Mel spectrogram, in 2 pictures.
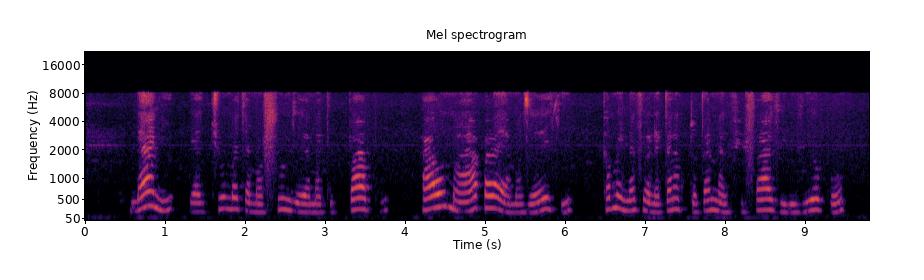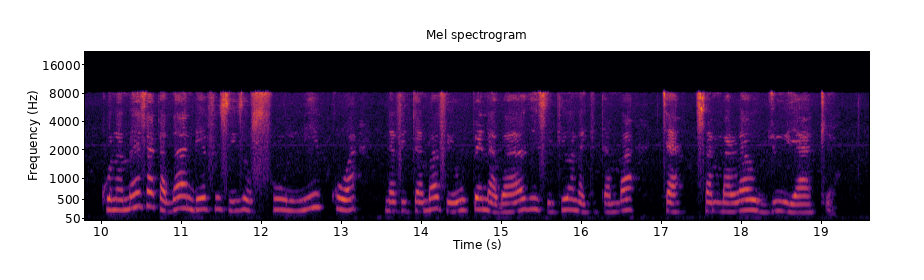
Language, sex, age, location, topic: Swahili, female, 36-49, Nairobi, education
